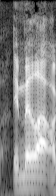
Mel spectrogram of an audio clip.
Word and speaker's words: Iamaleava: Nico Iamaleava. I think I said that right? – Iamaleava.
